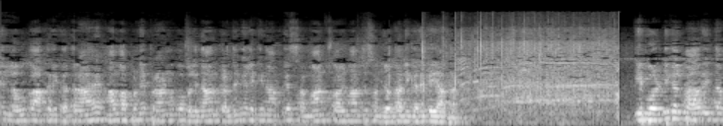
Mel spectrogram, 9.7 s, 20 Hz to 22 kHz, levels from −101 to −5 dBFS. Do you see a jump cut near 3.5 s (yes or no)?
no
